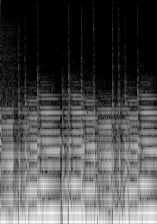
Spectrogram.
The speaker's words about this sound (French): Vous l'avez reconnu Le générique mythique de recherche appartement ou maison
